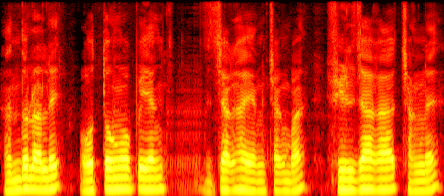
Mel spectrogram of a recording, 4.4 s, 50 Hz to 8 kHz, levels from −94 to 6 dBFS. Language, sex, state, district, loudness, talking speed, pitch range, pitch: Wancho, male, Arunachal Pradesh, Longding, -14 LUFS, 160 wpm, 105-125 Hz, 115 Hz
